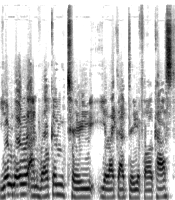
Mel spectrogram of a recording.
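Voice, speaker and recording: A man's medium-pitched voice in a Belfast accent at a very slow pace. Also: very clean recording, silent background. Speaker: podcast host. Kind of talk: casual podcast chat.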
